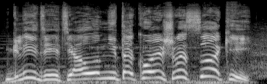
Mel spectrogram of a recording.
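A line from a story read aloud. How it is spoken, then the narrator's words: Thin high-pitched shout. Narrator (Russian): тоненьким голоском крикнул Еропка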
